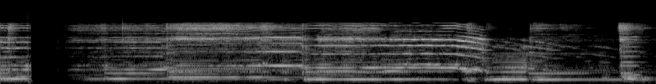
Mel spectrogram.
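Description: Background music of sustained instrumental tones. It drops out briefly just after the start, and near the end the notes slide downward in pitch.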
